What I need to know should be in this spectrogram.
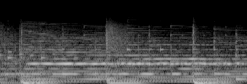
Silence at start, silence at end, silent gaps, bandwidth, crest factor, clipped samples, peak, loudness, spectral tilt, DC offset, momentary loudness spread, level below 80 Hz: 0 s; 0 s; none; 8.8 kHz; 12 dB; under 0.1%; -8 dBFS; -22 LUFS; -6.5 dB/octave; under 0.1%; 2 LU; -30 dBFS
